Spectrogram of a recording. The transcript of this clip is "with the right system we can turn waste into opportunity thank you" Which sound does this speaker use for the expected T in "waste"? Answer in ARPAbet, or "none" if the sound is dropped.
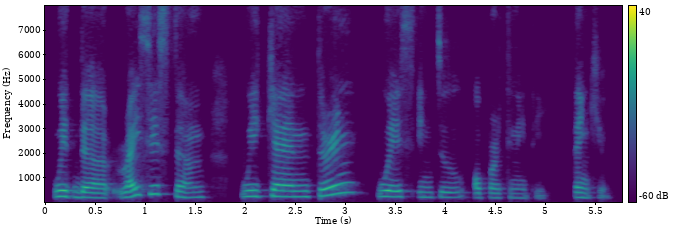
none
